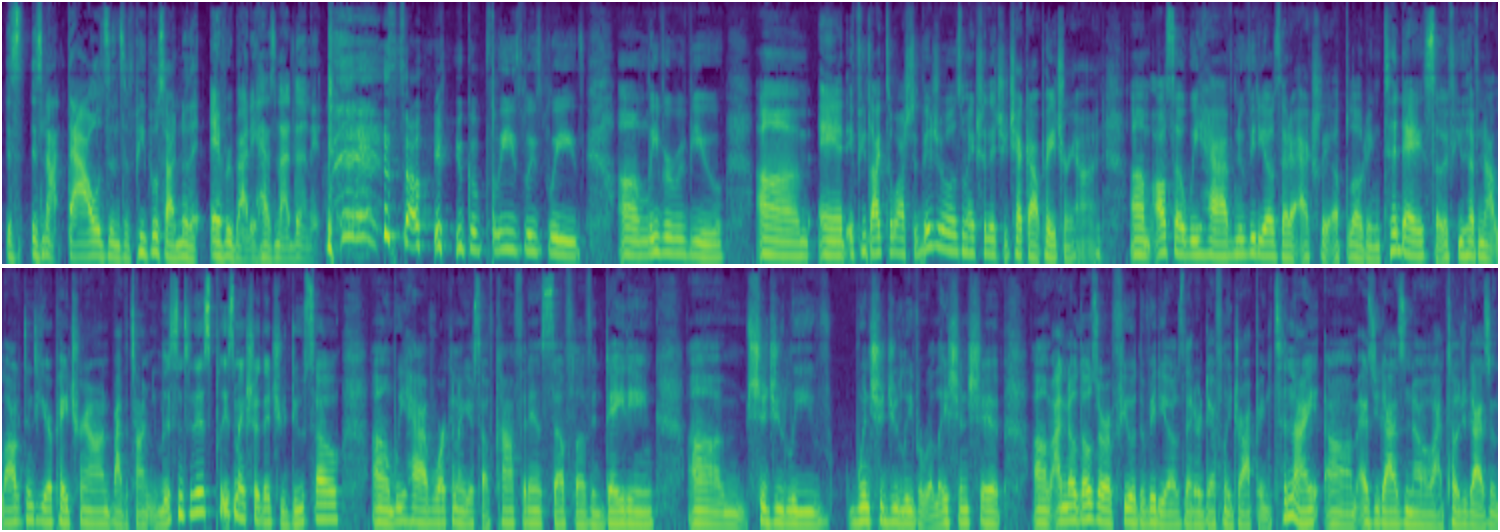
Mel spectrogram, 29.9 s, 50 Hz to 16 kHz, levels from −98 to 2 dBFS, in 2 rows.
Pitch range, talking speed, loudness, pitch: 130-160 Hz, 245 wpm, -19 LUFS, 140 Hz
